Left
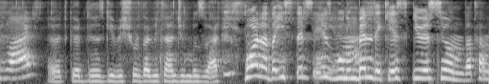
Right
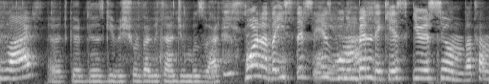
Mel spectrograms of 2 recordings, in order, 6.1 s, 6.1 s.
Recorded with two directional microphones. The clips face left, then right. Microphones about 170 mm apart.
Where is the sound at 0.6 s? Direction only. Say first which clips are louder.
Left 8 dB; 40° left (ahead or behind).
